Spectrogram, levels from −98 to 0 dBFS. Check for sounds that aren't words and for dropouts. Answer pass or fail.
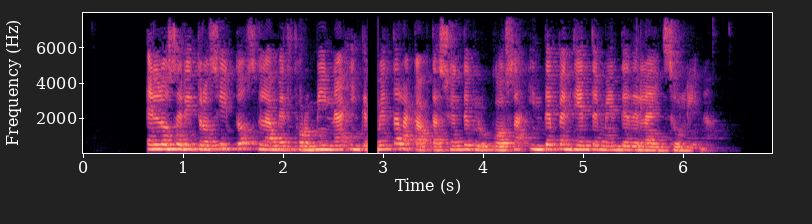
fail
